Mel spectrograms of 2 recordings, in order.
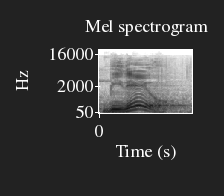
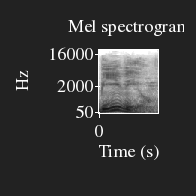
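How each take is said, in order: First: It uses the Peruvian stress placement. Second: It uses the Spanish stress placement. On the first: "Nosotros decimos" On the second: "los españoles dicen"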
